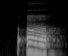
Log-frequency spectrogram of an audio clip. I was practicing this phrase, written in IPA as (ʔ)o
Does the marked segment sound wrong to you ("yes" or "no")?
no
